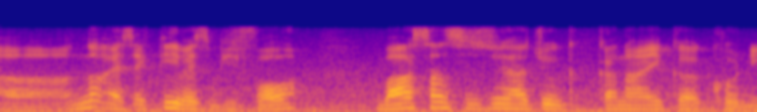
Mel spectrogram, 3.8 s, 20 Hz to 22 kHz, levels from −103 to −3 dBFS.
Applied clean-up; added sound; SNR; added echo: none; none; none; none.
